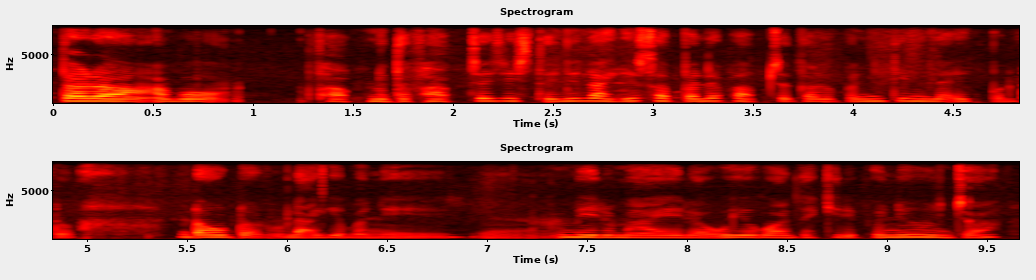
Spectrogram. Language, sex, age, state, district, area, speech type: Nepali, female, 18-30, West Bengal, Darjeeling, rural, spontaneous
